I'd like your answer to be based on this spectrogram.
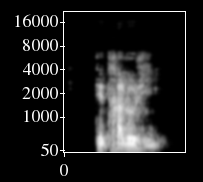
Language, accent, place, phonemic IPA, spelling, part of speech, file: French, France, Lyon, /te.tʁa.lɔ.ʒi/, tétralogie, noun, LL-Q150 (fra)-tétralogie.wav
- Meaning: tetralogy (a series of four related works)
